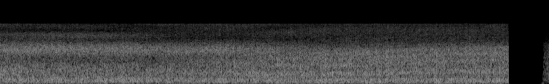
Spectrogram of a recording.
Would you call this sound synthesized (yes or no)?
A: no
